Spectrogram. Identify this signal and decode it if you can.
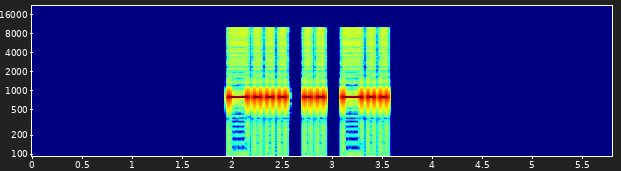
Morse code, heard as a keyed tone, about 19 wpm, 800 Hz. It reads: BID
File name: Alphabetical / Alphabetical mp3s / Bs @18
